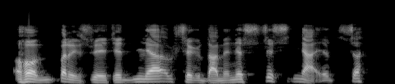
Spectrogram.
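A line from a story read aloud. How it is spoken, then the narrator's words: Giggling. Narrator (Russian): хихикнула Нола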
